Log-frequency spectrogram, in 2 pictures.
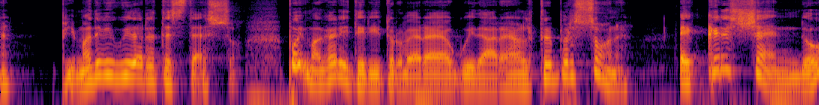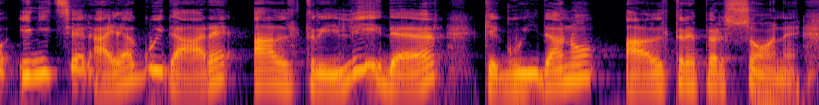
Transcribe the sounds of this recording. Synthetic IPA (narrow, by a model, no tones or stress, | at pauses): e | pɾiːmad̪ɛːviɡwid̪aːɾet̪est̪ḛsːo̰pɔjmaɡaːɾit̪iɾit̪ɾoveɾajaɡːwid̪aːɾḛalt̪ɾepersoːnḛ | ekːɾeʃːɛnd̪oinit̪sːjeɾa̰jaɡwid̪a̰ːɾealt̪ɾiliːd̪erk̟eɡːwiːd̪ano | alt̪ɾepersoːnḛ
